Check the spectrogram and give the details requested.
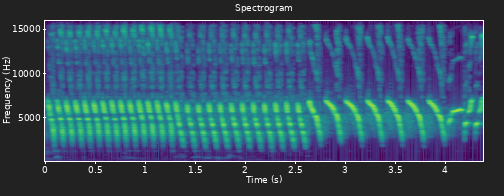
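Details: Canary singing, used to coax young canaries into song: a long, rapid rattle of high repeated notes gradually loosening into distinct descending slurred whistles.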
